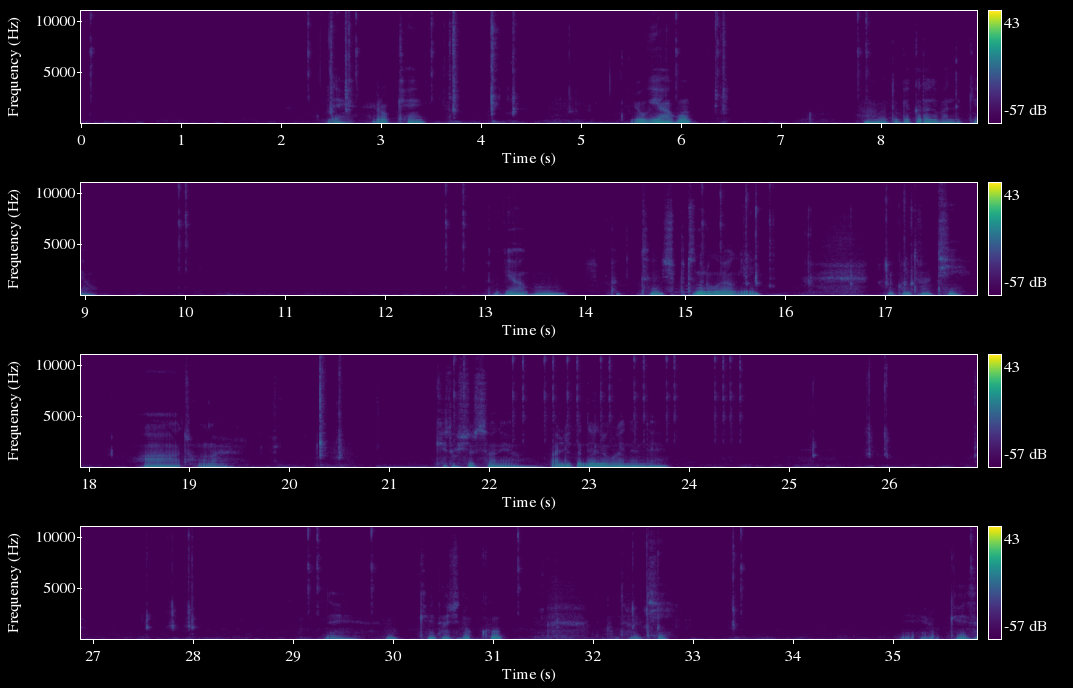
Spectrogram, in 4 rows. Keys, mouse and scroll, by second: 0.5 alt+shift+click, 3.0 space, 3.6 space, 3.6 space, 3.8 space, 4.5 Return, 6.1 space, 6.7 space, 7.4 space, 15.5 shift+click, 16.2 alt+scroll down 1, 17.4 ctrl+t, 20.7 Return, 26.2 ctrl+x, 28.2 ctrl+v, 32.8 ctrl+t, 33.9 alt+shift+click.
